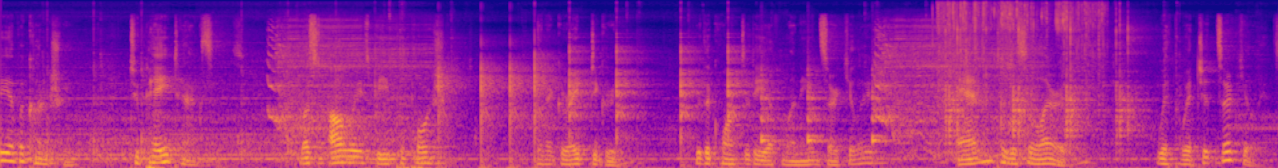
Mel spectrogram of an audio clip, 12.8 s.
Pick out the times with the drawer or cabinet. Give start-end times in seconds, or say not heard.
2.6-4.4, 8.7-10.4.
